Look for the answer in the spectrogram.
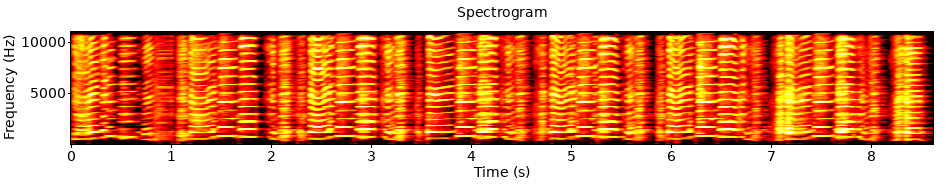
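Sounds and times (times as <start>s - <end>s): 
harmonica riffs: 0.0s - 8.6s.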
